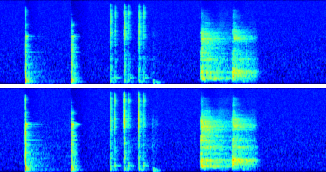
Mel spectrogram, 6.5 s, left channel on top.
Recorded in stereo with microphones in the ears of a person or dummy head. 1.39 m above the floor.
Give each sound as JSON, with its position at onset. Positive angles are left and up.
{"t": 0.5, "sound": "hammering", "side_deg": -60, "distance_m": 0.7}
{"t": 2.2, "sound": "typing on a keyboard", "side_deg": -45, "distance_m": 1.3}
{"t": 4.0, "sound": "a cough", "side_deg": -65, "distance_m": 2.0}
